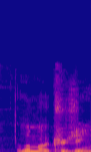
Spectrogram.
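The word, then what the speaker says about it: lamotrigine: about the u the lam otherwise known as lamatroine. Did I pronounce that right? Lamotrogene.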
